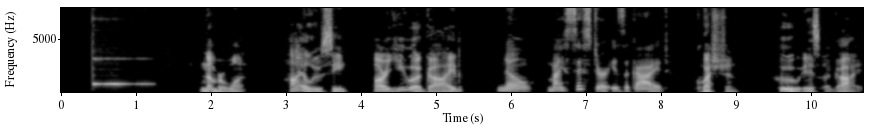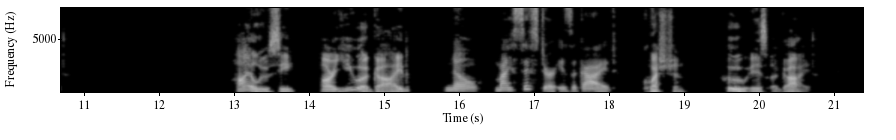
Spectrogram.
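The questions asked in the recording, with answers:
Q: Question, who is a guide?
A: Lucy's sister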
